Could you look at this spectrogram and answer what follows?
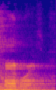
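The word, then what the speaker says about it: Kamran: campaign here we go see my name is comron I'm a lifelong Iranian American resident of Westchester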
